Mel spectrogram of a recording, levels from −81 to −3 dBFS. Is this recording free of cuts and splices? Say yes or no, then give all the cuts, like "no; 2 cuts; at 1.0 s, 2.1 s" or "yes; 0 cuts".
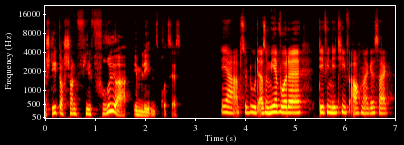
yes; 0 cuts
